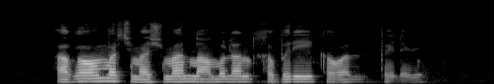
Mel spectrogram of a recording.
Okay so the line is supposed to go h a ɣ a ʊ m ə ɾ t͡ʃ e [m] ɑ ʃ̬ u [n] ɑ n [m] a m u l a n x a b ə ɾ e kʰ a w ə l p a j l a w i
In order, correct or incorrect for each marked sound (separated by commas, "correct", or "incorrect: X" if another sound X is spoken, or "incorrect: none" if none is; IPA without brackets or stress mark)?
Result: correct, incorrect: m, correct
